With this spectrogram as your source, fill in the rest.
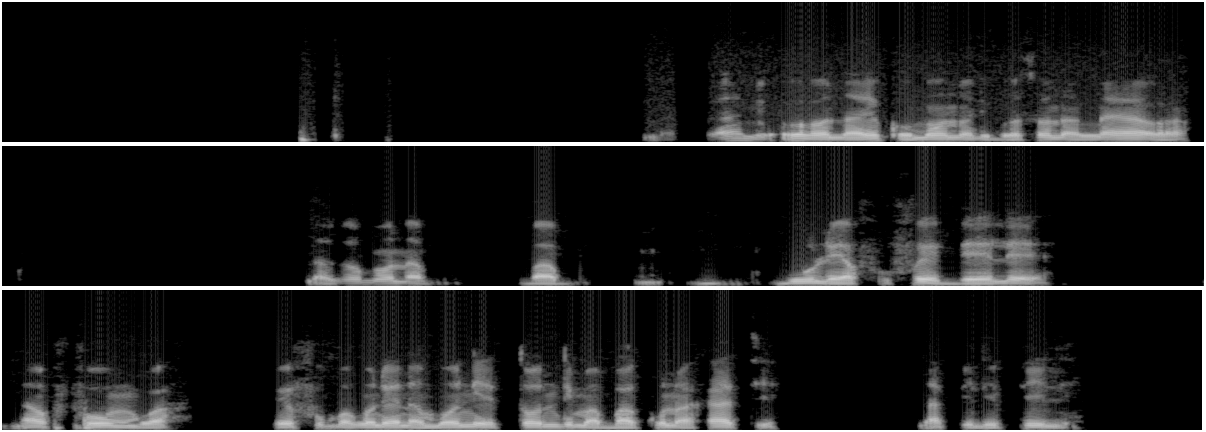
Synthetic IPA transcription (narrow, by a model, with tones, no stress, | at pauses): na˨za˦ni˨ʔo˦jo˨na˨ji˦ko˨mɔ˦na˨li˨bo˨so˦na˨ŋɡa˦a˦wa˦ | nʔa̰˨zo˦mɔ˦na˨ | ba˨ | bu˦lo˨ja˨fu˨fu˦e˨be˨le˦ | nʔa˨fu˦mbwa˨ | pe˦fu˦mbwa˨ŋɡo˦ndna˨mɔ˦ni˦e˨tɔ˦ndi˦ma˨ba˨ku˦na˨ka˦ti˨ | nʔa̰˨pi˨li˨pi˦li˨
